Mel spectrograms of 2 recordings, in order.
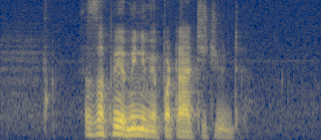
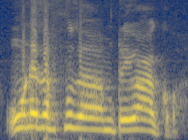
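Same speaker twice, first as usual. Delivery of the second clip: much higher and louder, aghast; shrill disbelief, much louder; outraged; 10 dB louder than usual. Retold or imitated. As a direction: protest a mother throwing out her child. Laughing outrage to neighbor.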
